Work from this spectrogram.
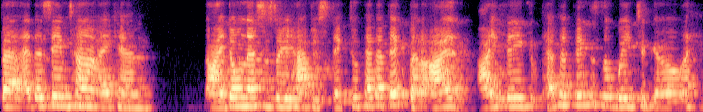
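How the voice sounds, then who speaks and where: A fairly high-pitched, somewhat bright woman speaks briskly with fairly even intonation. As a guest who created a language website and whose first language is Mandarin, she chats casually and self-deprecatingly, often restarting sentences, in a distant, roomy, dull lo-fi recording.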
